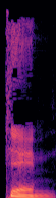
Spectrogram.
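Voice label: "dên1", Hakka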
